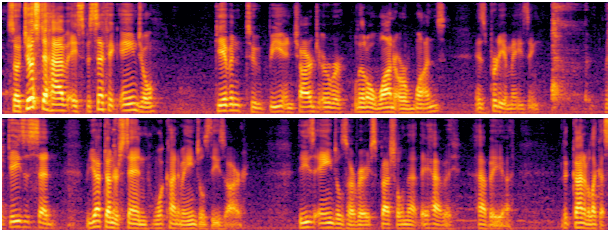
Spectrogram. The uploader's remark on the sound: Message preached at Word of Hope on September 3, 2023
